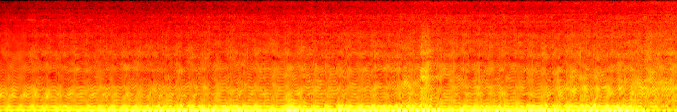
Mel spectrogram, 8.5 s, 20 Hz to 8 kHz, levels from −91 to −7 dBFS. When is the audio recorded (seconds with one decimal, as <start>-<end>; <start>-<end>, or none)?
none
